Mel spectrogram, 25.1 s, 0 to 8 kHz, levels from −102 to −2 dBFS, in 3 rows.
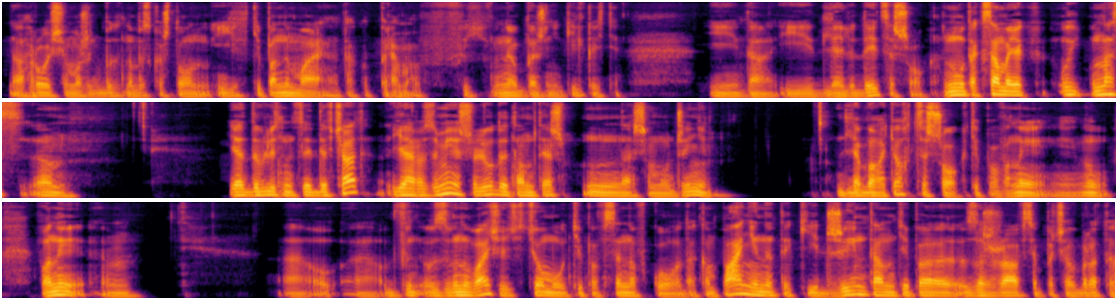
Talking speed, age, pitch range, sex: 180 wpm, 20-39, 85-105 Hz, male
